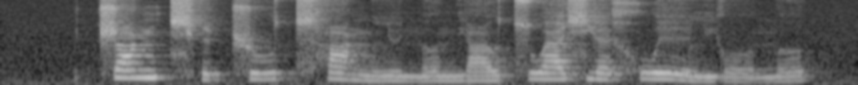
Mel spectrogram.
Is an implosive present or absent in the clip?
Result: absent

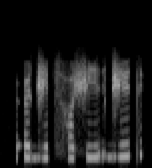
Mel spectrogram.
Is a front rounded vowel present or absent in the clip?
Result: present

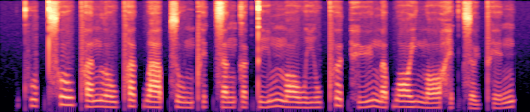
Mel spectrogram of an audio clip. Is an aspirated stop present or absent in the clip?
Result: present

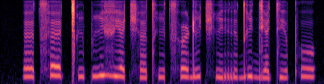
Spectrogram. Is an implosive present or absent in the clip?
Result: absent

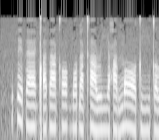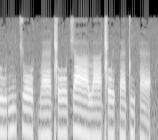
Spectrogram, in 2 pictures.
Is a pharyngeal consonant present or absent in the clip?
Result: present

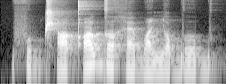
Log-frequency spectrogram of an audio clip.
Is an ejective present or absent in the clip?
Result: present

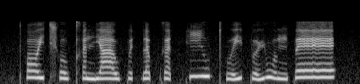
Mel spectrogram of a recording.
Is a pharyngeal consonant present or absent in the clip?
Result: absent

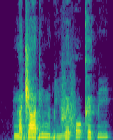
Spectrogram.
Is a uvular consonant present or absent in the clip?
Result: absent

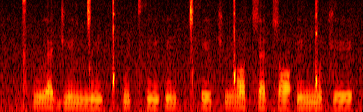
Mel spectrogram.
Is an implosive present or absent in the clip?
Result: absent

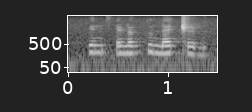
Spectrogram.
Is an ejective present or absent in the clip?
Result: present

